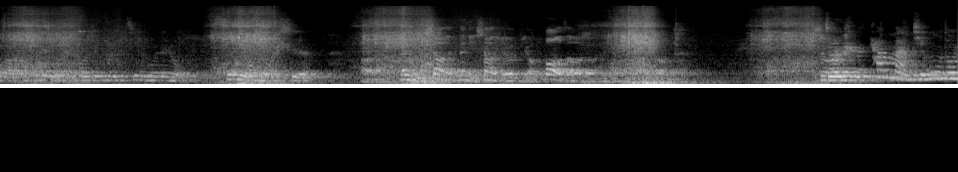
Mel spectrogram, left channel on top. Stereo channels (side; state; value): right; silent; digital silence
